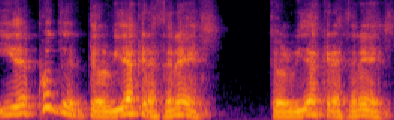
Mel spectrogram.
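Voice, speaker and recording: An ordinary speaking voice from a man at medium pitch, with lively intonation. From Argentina, small town in Santa Fe province. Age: 40s. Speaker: marathon runner and sports communicator. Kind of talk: casual interview chat.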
